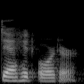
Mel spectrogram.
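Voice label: "Dehydrator", English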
